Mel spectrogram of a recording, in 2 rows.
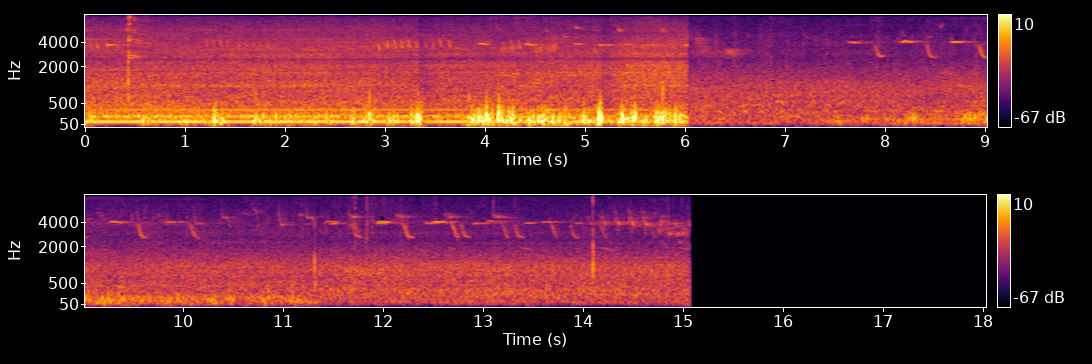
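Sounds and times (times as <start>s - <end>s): faint outdoor background hiss: 0.0s - 15.1s
small bird chirping: 2.8s - 6.6s, 7.6s - 15.1s.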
